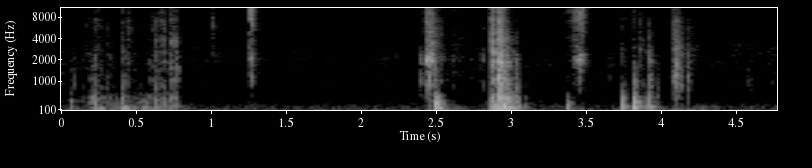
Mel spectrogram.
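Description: Sticky tape peels off a roll.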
